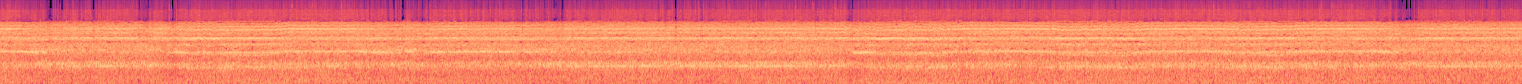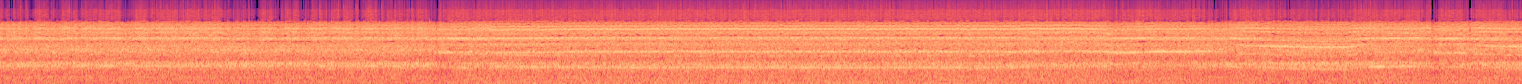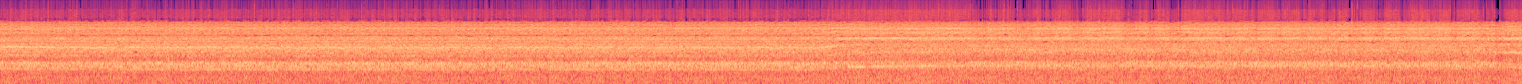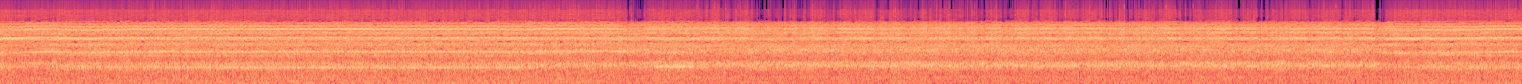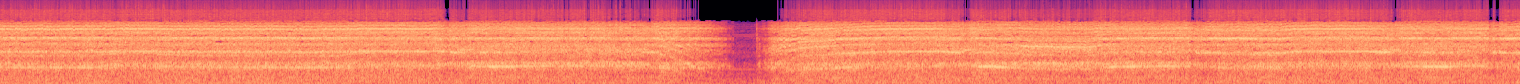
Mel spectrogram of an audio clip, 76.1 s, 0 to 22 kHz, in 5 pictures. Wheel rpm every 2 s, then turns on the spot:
230, 220, 230, 230, 220, 220, 230, 230, 230, 230, 210, 210, 220, 220, 220, 210, 200, 200, 210, 220, 230, 230, 230, 210, 210, 220, 230, 230, 230, 230, 210, 210, 230, 160, 140, 220, 220, 230.
none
